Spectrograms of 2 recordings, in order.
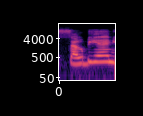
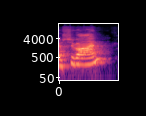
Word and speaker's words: Siobhan: Like if you have a question, like, so I'm not going to say her name right, but Sobian, you know who I'm talking about? Oh, Siobhan? Yeah. See? Yeah. Siobhan, yeah. Wrong. I got her name. I think it's an Irish name.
